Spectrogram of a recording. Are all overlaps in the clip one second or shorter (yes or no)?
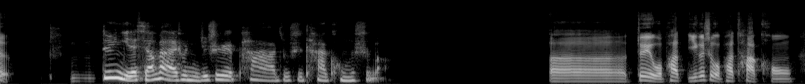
yes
